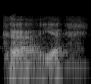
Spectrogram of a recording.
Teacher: huruf k ini dia punya sifat keluar udara sedikit, ya, tapi khusus di huruf hijaiyah saja ya, bukan di huruf Latin.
